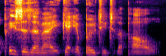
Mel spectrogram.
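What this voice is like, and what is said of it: Pirate character voice. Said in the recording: “you could have a pirate version.”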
